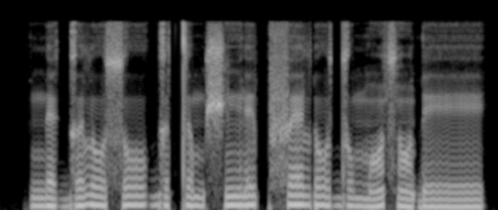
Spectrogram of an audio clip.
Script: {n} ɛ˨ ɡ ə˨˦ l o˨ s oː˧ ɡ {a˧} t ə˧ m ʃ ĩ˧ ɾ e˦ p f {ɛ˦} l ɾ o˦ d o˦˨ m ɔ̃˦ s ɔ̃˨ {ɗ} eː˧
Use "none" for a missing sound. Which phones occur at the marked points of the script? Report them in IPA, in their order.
n, ə˧, ɛ˦, ɗ

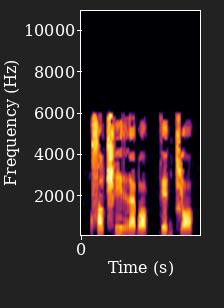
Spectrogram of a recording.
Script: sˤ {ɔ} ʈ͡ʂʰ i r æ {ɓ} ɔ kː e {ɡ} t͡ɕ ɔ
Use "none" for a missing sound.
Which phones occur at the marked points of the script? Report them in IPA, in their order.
ɑ, ɓ, ɡ

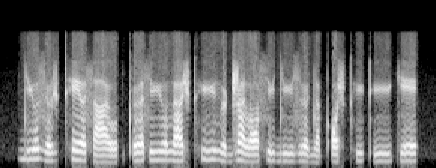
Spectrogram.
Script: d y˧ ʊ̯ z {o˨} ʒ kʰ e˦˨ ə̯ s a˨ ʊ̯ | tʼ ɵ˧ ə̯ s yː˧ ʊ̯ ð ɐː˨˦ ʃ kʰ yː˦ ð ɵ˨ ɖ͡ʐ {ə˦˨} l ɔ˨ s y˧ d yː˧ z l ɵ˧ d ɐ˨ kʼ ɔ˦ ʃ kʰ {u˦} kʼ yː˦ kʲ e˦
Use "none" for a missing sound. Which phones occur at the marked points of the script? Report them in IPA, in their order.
ɵ˨, ɐ˦˨, y˦

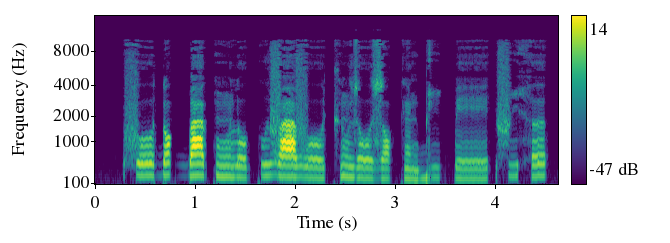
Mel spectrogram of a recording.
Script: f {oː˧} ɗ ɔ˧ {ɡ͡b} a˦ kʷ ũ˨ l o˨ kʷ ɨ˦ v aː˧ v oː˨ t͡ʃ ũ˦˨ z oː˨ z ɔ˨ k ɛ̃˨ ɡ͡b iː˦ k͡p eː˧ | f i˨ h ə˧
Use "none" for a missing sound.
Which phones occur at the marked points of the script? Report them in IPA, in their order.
oː˧, ɡ͡b

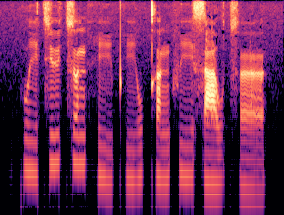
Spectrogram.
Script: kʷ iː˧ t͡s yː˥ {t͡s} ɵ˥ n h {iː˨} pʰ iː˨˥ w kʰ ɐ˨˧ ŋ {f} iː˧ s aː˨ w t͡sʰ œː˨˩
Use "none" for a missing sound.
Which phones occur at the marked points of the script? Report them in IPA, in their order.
t͡s, iː˨˩, f

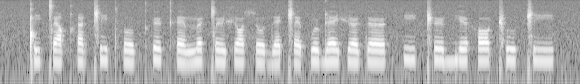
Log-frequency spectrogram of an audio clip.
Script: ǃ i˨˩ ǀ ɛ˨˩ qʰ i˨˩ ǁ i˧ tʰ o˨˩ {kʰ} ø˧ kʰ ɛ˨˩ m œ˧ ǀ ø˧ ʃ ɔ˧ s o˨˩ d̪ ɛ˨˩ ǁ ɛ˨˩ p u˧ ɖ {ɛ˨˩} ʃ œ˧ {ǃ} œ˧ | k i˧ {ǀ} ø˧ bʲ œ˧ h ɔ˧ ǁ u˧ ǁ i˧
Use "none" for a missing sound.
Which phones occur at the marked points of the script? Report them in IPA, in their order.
kʰ, ɛ˧, t̪, ǁ

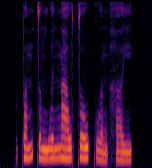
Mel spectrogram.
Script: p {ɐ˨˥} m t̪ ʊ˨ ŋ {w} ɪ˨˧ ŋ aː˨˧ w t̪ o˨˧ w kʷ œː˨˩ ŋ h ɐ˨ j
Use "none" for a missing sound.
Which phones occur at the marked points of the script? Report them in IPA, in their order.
ɐ˨˥, w

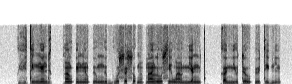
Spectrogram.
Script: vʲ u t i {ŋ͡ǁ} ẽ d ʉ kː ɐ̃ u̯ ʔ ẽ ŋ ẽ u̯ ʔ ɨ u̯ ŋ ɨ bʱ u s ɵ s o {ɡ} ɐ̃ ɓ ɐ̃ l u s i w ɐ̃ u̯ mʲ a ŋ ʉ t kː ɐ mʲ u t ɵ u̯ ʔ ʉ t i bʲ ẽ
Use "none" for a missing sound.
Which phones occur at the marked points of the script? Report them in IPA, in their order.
ŋ, ɡ

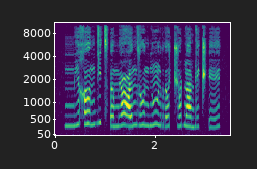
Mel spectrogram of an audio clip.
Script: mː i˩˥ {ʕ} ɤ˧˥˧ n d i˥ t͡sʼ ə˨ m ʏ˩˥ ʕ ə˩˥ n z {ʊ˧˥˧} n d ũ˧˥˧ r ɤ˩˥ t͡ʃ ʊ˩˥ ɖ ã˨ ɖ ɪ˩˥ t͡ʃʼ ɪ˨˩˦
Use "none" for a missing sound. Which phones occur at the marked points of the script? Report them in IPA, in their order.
χ, ʊ˧˥˧

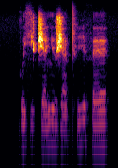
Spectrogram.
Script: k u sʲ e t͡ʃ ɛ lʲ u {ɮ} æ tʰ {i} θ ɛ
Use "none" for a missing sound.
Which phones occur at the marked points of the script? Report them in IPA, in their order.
ʒ, i

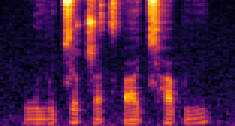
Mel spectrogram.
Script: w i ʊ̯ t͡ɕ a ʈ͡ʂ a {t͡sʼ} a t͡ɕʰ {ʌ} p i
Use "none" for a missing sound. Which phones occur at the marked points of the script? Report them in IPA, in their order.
t͡sʼ, a

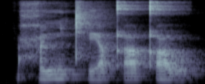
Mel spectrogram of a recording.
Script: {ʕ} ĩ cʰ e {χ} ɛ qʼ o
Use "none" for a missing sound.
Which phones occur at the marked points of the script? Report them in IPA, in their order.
ħ, qʼ

